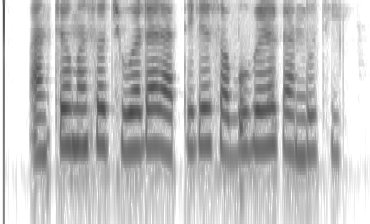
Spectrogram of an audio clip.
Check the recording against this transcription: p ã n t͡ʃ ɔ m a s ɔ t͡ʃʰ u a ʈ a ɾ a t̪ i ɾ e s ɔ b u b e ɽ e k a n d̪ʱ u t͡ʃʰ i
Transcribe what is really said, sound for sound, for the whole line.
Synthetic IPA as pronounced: p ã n t͡ʃ ɔ m a s ɔ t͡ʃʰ u a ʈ a ɾ a t̪ i ɾ e s ɔ b u b e ɭ e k a n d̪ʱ u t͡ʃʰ i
